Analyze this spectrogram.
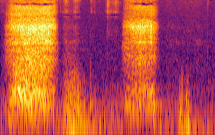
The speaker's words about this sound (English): My God, it smells so good. I'm just gonna. Yeah. Did you hear me sniffing? Here, hang on, do a little closer.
